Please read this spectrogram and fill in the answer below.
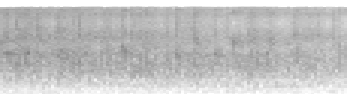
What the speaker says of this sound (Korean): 다시 한번 박수 보내주고 싶으신 거예요?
